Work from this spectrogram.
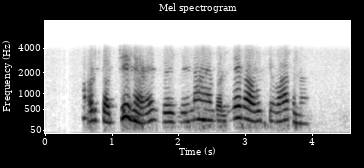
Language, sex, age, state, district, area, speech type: Hindi, female, 60+, Bihar, Vaishali, urban, conversation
